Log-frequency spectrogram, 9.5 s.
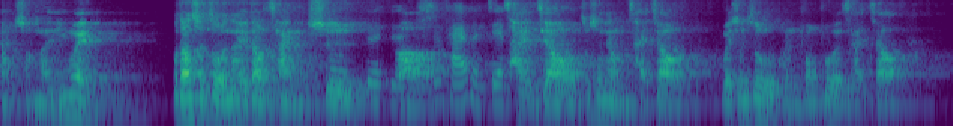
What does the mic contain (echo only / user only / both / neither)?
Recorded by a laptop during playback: both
